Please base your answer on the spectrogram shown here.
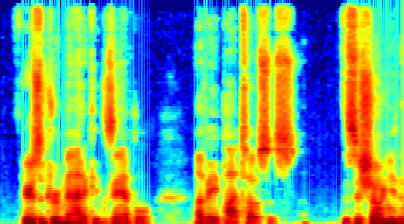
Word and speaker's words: apoptosis: typically undergo what's called a pat ptosis that ii P is silent a pat ptosis is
